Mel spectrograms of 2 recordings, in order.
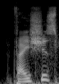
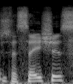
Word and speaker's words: Facetious: Irish Millie, Werris Bale, Passmark, Lakeview Nola, Black Silencer, Utrillo Bale, Facious, what was the pronunciation? Facetious. Yeah. Shows the quality of my English.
